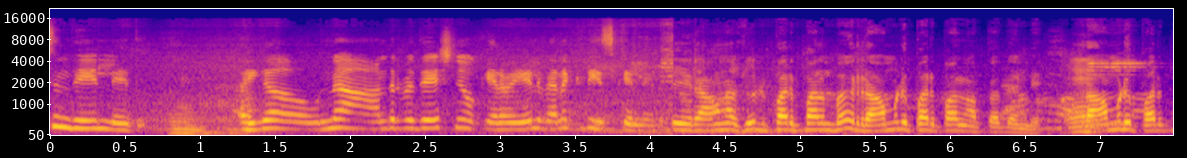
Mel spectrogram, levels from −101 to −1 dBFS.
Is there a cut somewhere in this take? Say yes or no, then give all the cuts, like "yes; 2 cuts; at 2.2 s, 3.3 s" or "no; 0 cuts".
yes; 1 cut; at 4.1 s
